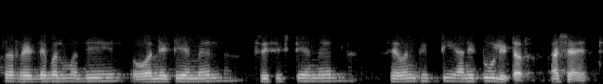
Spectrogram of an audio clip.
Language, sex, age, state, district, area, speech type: Marathi, male, 18-30, Maharashtra, Ratnagiri, rural, conversation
